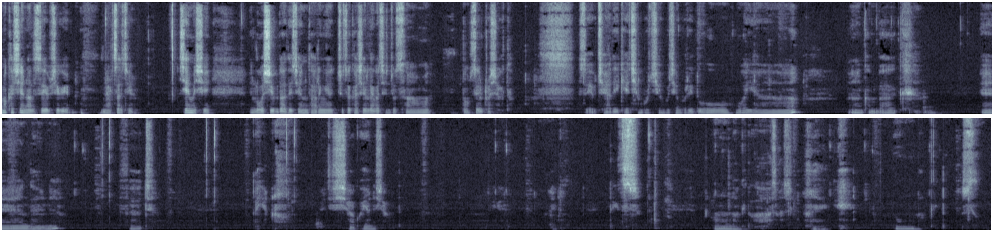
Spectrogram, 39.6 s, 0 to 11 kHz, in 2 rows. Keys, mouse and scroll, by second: 0.2-1.0 scroll down 1, 1.8 shift+middle click, 3.2 click, 3.9 middle click, 6.9-7.3 scroll down 1, 7.6 middle click, 7.6-8.5 scroll down 1, 8.5-9.2 scroll up 1, 9.2 scroll up 2, 9.9-10.4 scroll down 2, 13.7-16.0 scroll up 1, 16.0 click, 17.5 click, 18.2-20.1 scroll down 1, 20.1 click, 20.5 click, 20.7 click, 22.1 click, 23.4-24.2 scroll up 1, 24.2 click, 24.7 right click, 24.8 right click, 26.8 right click, 26.9 right click, 28.4 right click, 28.5 right click, 33.5-34.0 scroll up 1, 35.1 shift+middle click, 36.9 click, 39.2 click.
